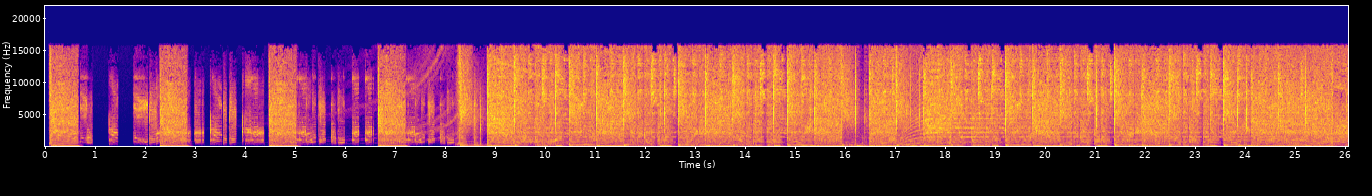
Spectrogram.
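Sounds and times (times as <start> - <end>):
breakbeat rock music: 0.1 - 1.0, 1.8 - 26.0.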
